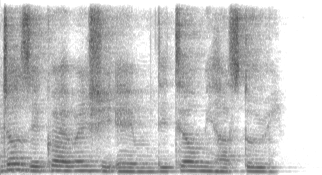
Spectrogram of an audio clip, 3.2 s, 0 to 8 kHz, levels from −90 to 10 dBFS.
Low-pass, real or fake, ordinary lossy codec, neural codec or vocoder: none; real; none; none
